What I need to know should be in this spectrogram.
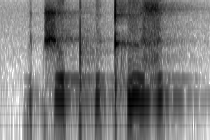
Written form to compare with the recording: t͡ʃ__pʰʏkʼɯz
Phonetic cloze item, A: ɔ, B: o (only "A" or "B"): B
